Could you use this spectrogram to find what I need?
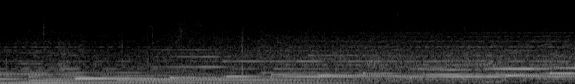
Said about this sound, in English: Rain falls from dark grey clouds on the high green hills of the Lake District.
